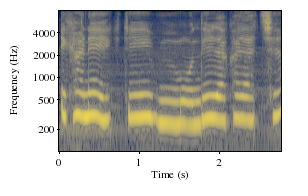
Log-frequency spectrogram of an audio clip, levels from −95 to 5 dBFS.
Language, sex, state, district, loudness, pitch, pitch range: Bengali, female, West Bengal, Dakshin Dinajpur, -13 LUFS, 285 Hz, 270-295 Hz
